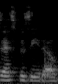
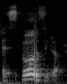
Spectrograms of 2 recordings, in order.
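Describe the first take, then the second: First: The name is said with American pronunciation. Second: The name is said with Italian pronunciation. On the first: The speaker calls it wrong. "in America, everybody says Esposito" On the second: The speaker calls it right. "but in Italy, they will hurt you if you do that. It's"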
